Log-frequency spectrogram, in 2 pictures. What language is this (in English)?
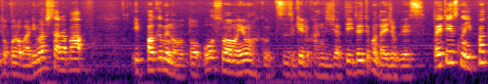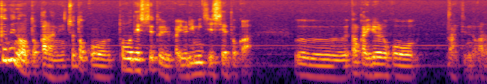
Japanese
